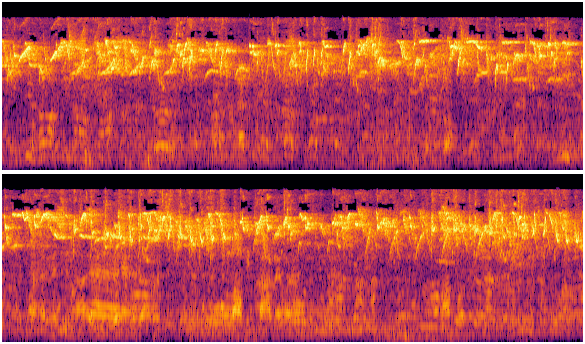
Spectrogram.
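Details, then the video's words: Javan bush lark in a singing contest in Purworejo, a first-place winner despite strong wind, pours out a continuous, high, rapid twittering song full of chirps and trills, steady and loud throughout. "BRANJANGAN PARVA "CANON" HARUMKAN KOBRA PURWOREJO"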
